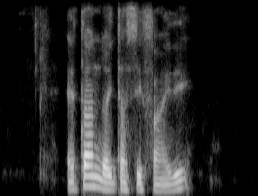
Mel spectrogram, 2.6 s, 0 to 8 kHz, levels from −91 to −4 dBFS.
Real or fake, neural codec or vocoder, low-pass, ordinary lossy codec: fake; codec, 16 kHz, 4 kbps, X-Codec, WavLM features, trained on Multilingual LibriSpeech; 7.2 kHz; Opus, 16 kbps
